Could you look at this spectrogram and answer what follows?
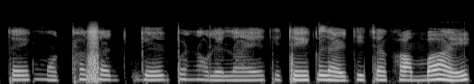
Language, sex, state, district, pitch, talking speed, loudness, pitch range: Marathi, female, Maharashtra, Solapur, 210 Hz, 140 wpm, -20 LUFS, 200-215 Hz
